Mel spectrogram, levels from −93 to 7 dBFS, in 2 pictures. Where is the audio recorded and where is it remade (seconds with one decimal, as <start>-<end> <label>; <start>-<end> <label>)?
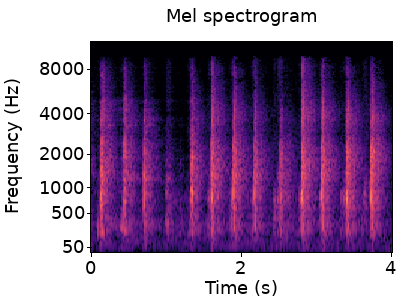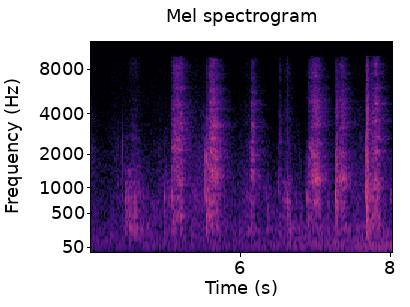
0.0-1.4 remade; 1.4-8.0 recorded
